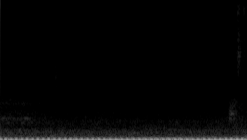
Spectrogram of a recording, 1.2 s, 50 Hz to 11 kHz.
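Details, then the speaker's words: Cadillac LF3/LF4 after a Schmidty tune: a deep, low idle rumble with a rise and fall in the beat. The idle hunts up and down and feels like a miss, though the scanner shows no misfires. It stabilizes after about five seconds; cause unknown. "it kind of does this thing where it's kind of like the idle's up and down and it feels like it's missing"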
